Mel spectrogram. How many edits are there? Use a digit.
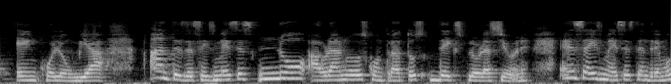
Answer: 1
